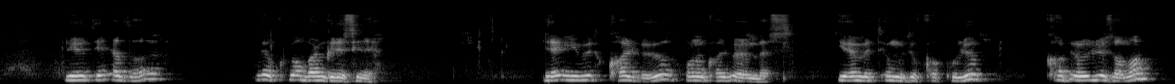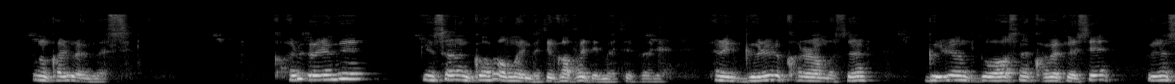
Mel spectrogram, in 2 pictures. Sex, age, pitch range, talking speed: male, 60-79, 180-230 Hz, 90 wpm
